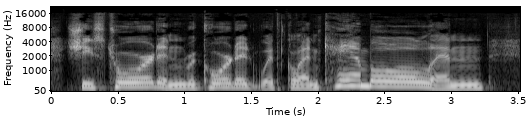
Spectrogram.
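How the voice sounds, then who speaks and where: A woman with a normal speaking voice and medium pitch. She goes at a fairly slow pace with ordinary pitch variation. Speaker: radio host. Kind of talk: radio interview, conversational. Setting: radio studio.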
